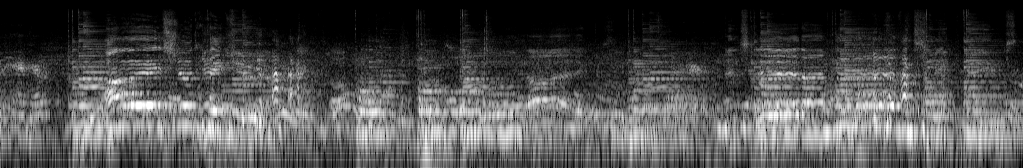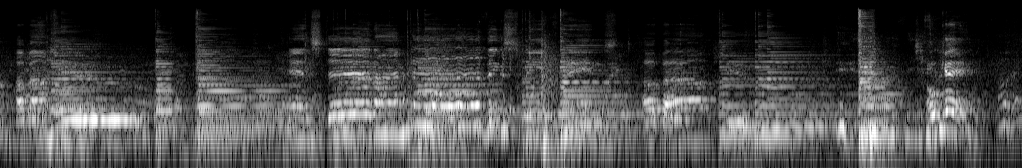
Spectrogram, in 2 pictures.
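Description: A man singing a slow song while strumming an acoustic guitar.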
